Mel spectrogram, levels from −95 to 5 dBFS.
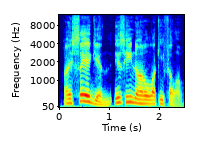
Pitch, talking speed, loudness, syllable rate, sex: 150 Hz, 215 wpm, -17 LUFS, 5.3 syllables/s, male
